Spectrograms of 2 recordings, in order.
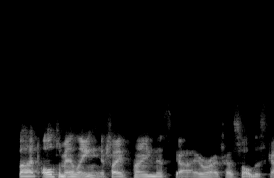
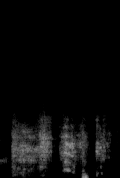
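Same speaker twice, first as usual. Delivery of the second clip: cough; 10 dB quieter than usual. Real, not acted. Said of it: "Excuse me".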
